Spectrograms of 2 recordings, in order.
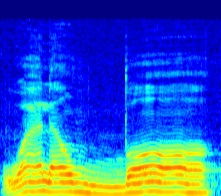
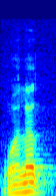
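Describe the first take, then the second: First: The final sound keeps flowing without a break. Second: The final sound is cut off abruptly. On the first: The speaker calls it right. "tapi waladh, nah seperti itu" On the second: The speaker calls it wrong. "tidak boleh terputus"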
